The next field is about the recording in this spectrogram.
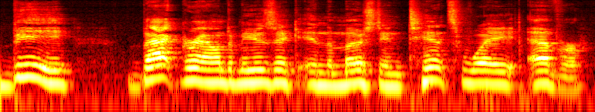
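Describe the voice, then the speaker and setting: A man's voice: a little high, slow. A man reading his own first-person memoir aloud as a musician, in a wry storytelling manner.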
